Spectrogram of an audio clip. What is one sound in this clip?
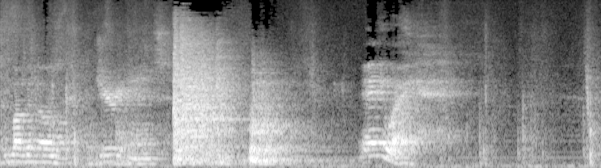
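A metal ramp clanks as it is set down.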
